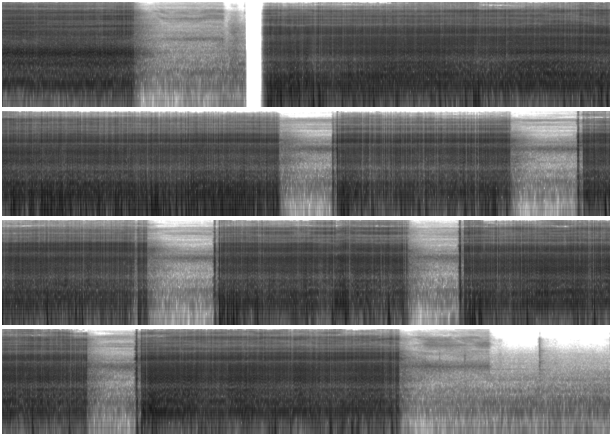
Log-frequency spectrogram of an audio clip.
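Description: MIG welder arcing on the spider gears of a Land Rover rear differential in seven runs of steady crackle, each broken by a short pause. The gears are being welded solid to lock the rear diff.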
